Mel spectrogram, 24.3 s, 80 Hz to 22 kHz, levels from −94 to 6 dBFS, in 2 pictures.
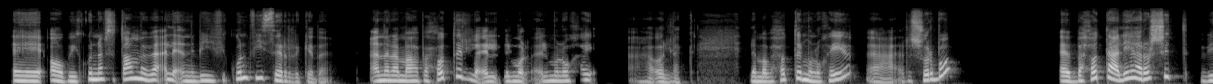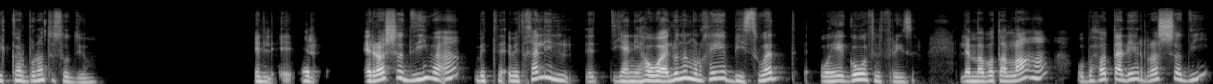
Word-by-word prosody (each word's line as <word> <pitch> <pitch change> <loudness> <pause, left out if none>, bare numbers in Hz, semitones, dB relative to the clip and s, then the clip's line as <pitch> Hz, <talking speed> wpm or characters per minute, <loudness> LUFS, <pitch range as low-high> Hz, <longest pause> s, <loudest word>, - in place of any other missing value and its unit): آآ، 195 -1 +3
آه، 215 -2 +4
بيكون 185 +7 -1
نفس 260 0 +1
الطَّعم 265 +1 +2
بقى 240 +1 0
لأن 190 -5 -1
بيف 205 0 -3
كون 295 +3 0
فيه 310 0 -3
سر 205 - -3
كده، 150 -2 -12 0.4
أنا 210 +2 +2
لما 205 -1 +2
باحط 250 - -4
ال 275 - -2
ال 180 0 -4
المل 185 -1 -3
الملوخي 200 +4 -4 0.4
هاقول 165 -2 -8
لك، 140 -3 -15 0.6
لما 180 -1 0
باحط 235 +10 -5
الملوخية 230 - +1 0.2
على 165 +1 -10
الشوربة 225 +6 0 1.2
باحط 210 - +1
عليها 280 +3 +5
رشّة 290 +7 +1 0.3
بيكربونات 205 +3 -1
الصوديوم. 160 -5 -7 1.5
ال 180 -6 -1 0.3
ال 195 - +1 0.5
الرشّة 265 +9 +6
دي 250 +5 +3
بقى 280 +7 +2
بت 200 -1 -4
بتخلّي 255 - +1
الت 180 0 -11
يعني 185 +1 +1
هو 205 -1 +8
لون 240 +10 +6
الملوخية 275 +1 +3
بيسوَد 215 - 0 0.4
وهي 185 +2 +2
جوا 235 +6 +5
في 225 - -10
الفريزر، 175 -3 -7 0.4
لما 185 +1 +2
باطلّعها 210 - +2 0.3
وباحط 220 +8 -2
عليها 250 +2 +3
الرشّة 255 +4 0
دي 230 +3 -3
205 Hz, 135 wpm, -23 LUFS, 185-255 Hz, 1.5 s, هو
